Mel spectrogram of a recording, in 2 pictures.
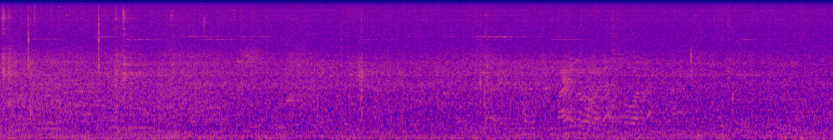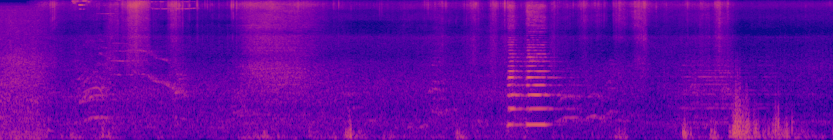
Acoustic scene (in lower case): residential area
